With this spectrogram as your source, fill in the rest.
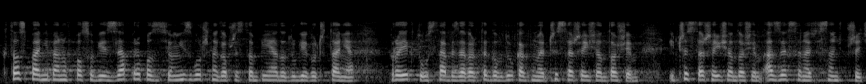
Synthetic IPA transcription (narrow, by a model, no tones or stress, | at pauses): kt̪ɔspaɲipanufpɔswufʲjɛst̪zapɾɔpɔzɘsʲjɔ̃w̃ɲɛzvwɔt͡ʂnɛɡɔpʂɘst̪ɔmpʲjeɲad̪ɔd̪ɾuɡʲjɛɡɔt͡ʂɘ̥t̪aɲa | pɾɔjɛk̚t̪uːst̪avɘzavaɾt̪ɛɡɔvd̪ukaɣnumɛɾtʂɘst̪aʂɛd͡ʑeɕɔnt̪ɔɕɛm | itʂɘst̪aʂɛjd͡ʑeɕɔnt̪ɔɕɛmʔazɛxt̪sɛnat͡ɕi̥snɔɲt͡ɕpʂɘt͡ɕ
